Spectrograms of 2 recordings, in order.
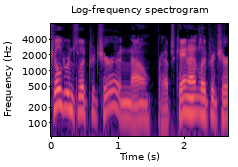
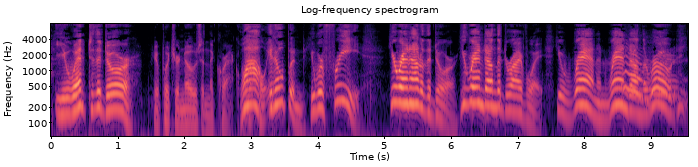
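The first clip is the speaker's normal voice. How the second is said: bright, higher, louder read-aloud; storybook reading; 9 semitones higher, 7 dB louder than usual. A narrator's reading. Host taking his turn reading the dog story, animated. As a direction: read it big for a child listener.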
